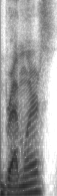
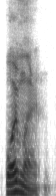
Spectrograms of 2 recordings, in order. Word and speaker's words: Boimler: I want a face-off between William and the two Bremlers. Am I saying the name right? – Boilers. – What? Boimler.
